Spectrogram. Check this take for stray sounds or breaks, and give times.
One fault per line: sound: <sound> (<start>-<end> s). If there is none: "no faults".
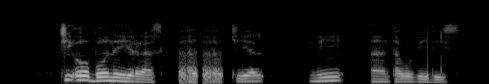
sound: laugh (1.8-2.2 s)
